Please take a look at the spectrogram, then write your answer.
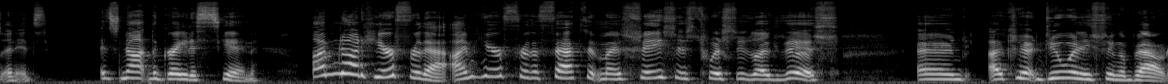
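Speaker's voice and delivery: loud, drawn-out exasperated retort; indignant. Retold or imitated. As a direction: protest with mock outrage, stretching key words. Acted indignant retort to clerk.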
